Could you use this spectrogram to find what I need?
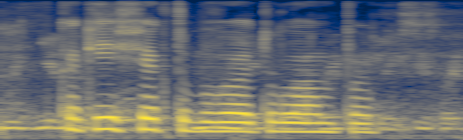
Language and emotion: Russian, neutral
